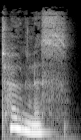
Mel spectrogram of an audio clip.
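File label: "toneless", British English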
